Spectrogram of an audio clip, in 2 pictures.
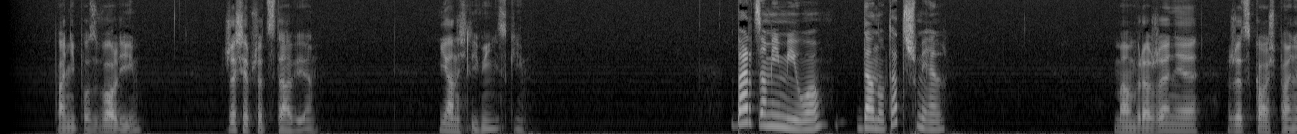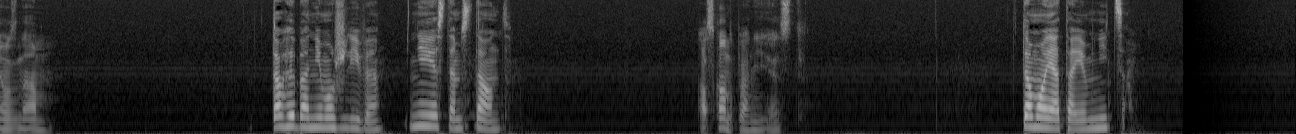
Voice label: conversation; lektorek; firstyear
